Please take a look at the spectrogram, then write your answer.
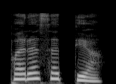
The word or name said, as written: ಪರಸತ್ಯ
